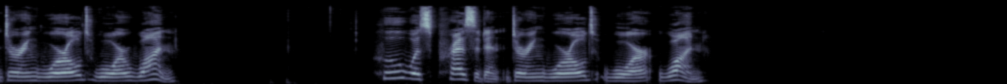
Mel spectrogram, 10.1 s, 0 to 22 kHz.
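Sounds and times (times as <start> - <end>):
person speaking: 0.0 - 1.8, 3.8 - 7.2.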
